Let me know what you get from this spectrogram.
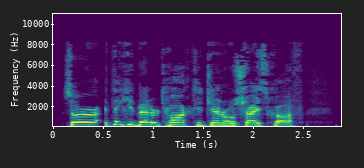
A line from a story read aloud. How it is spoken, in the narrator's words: pleaded the sergeant nervously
